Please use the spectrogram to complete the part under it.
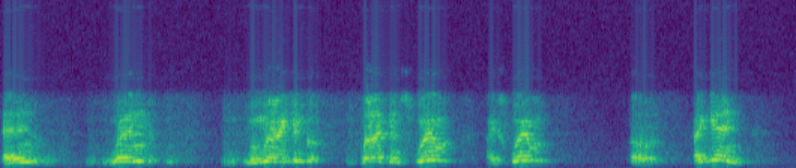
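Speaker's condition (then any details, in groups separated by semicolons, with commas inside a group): Parkinson's disease; Parkinson's diagnosed five years ago, stutter since at least college years; Parkinson's attacks the jaw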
